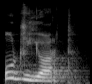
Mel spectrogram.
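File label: "уджъёрт", Komi, female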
